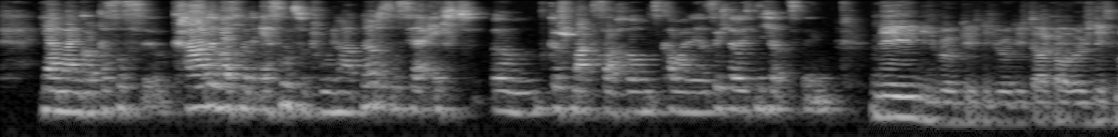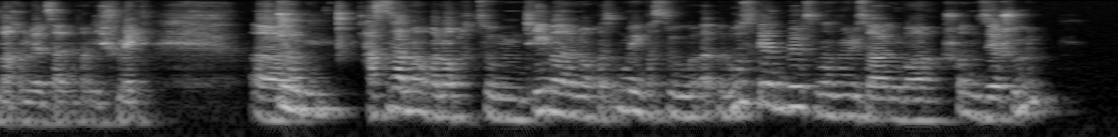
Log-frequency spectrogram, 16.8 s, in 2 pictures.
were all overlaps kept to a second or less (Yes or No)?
Yes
